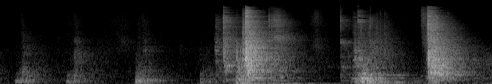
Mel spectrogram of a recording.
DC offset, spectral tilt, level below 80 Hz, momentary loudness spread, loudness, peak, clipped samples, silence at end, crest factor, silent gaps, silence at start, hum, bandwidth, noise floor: under 0.1%; -2 dB/octave; -48 dBFS; 25 LU; -24 LUFS; -4 dBFS; under 0.1%; 0 s; 26 dB; none; 0.15 s; none; 16.5 kHz; -52 dBFS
